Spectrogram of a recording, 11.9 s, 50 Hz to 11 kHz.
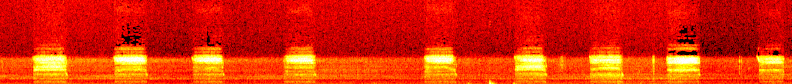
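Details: Owl calling at night, 3:15 AM on April 20, 2013: about ten harsh, hissing screech bursts, each roughly half a second long, repeated about once per second with slightly uneven spacing, over a low steady background hum.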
